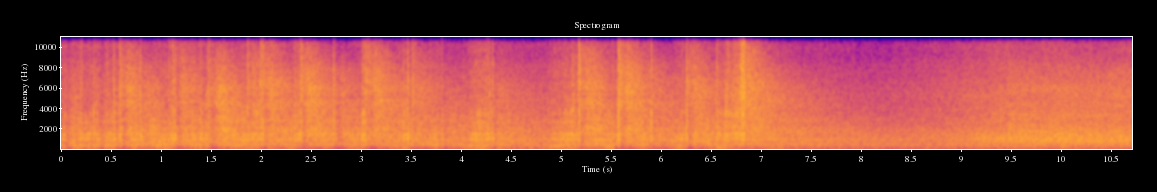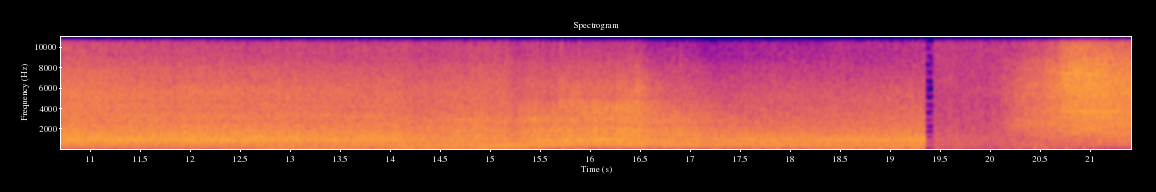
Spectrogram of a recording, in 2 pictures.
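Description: Mercedes C63 AMG's 6.2-litre V8 revved repeatedly in a tunnel, with sharp exhaust crackles and pops through the first several seconds. It then pulls away and accelerates, its pitch climbing from about thirteen seconds in, and the sound cuts off abruptly near the end.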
